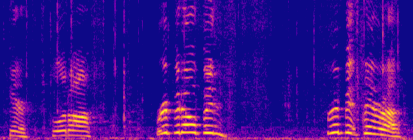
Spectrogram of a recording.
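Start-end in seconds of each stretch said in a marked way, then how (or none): 1.6-4.0 excited urging. Real, not acted. Urging bird to tear bag.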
